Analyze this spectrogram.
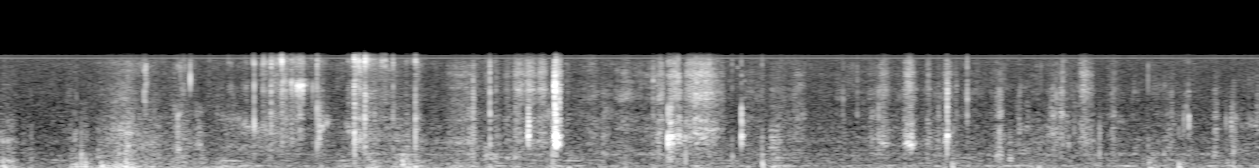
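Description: Hermann's tortoise biting and tearing at a Chinese cabbage leaf: a run of irregular crunches and snaps, busiest through the middle, with one sharp snap about five and a half seconds in.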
